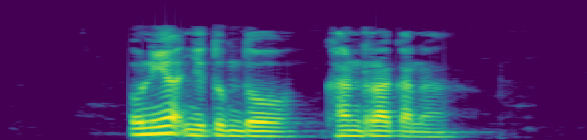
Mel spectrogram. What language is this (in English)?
Santali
